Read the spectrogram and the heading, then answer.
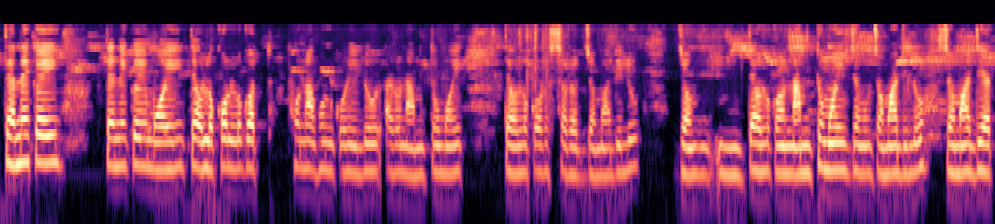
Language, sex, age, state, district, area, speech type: Assamese, female, 30-45, Assam, Udalguri, rural, spontaneous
